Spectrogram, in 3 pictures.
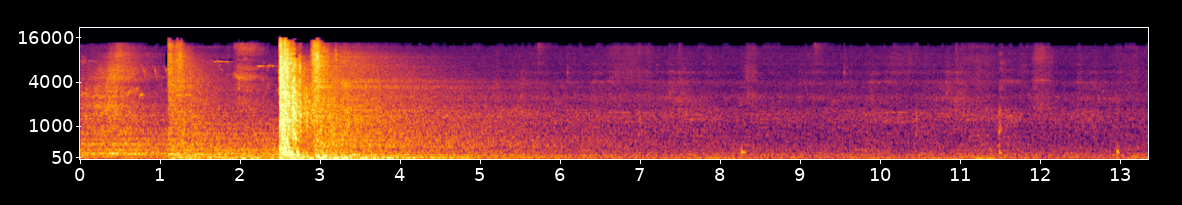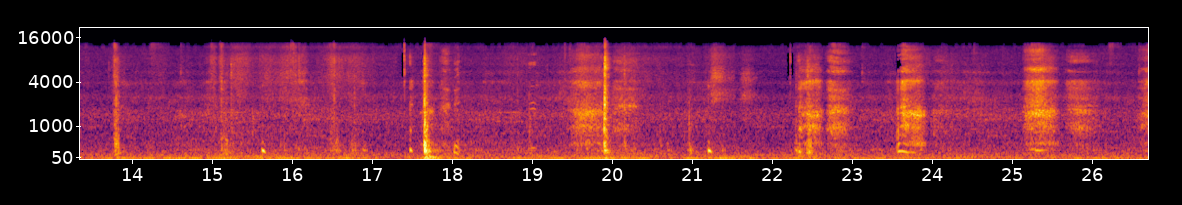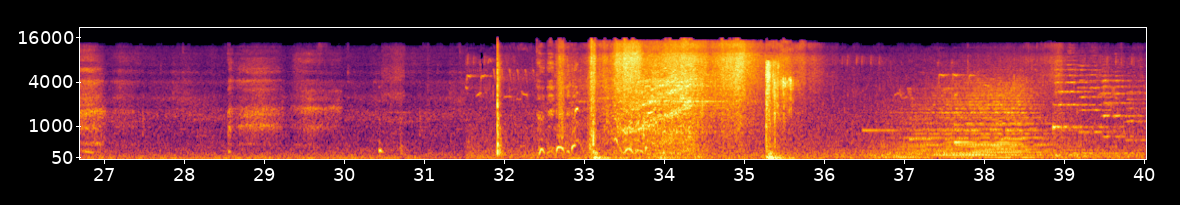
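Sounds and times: rustling through grass: 32.7s - 36.2s.

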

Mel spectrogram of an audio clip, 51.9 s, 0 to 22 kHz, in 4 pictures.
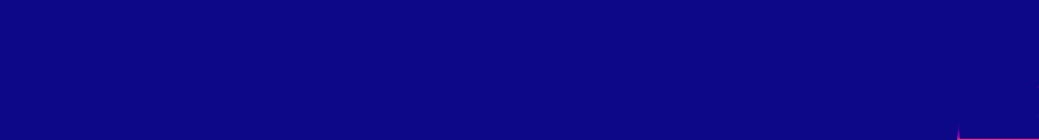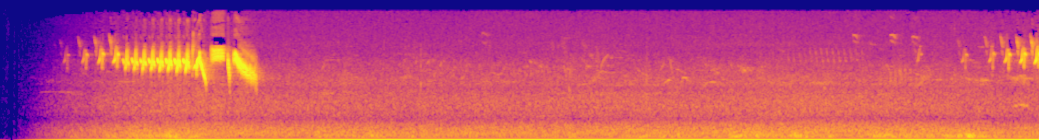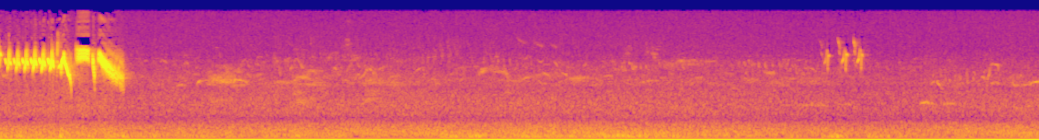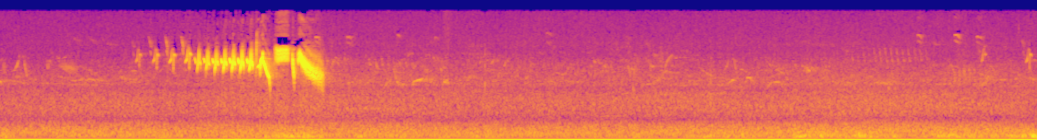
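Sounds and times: low background noise: 13.5s - 51.9s
chaffinch singing: 13.7s - 51.9s.

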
